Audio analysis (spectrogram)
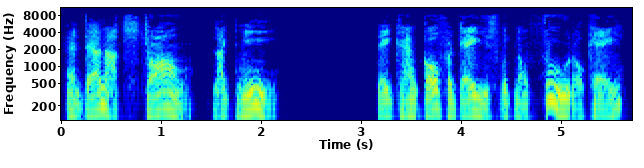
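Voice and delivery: put-on man's voice, dropping at the end; Ray. A narrator's reading. Ray defends his hungry boys, male voice. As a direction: plead their case in a man's voice.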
